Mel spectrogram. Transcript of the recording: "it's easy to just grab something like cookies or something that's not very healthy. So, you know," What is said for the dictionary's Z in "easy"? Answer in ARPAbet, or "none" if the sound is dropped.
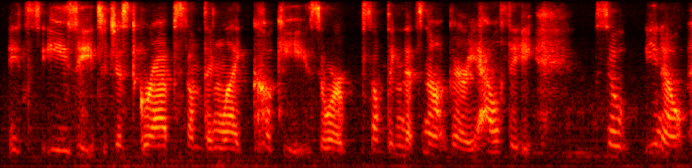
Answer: Z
